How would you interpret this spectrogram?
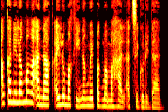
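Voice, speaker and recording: A woman's voice: medium pitch, very animated, quick pace, no echo, studio quality. A woman reading a scripted romance story as its narrator.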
